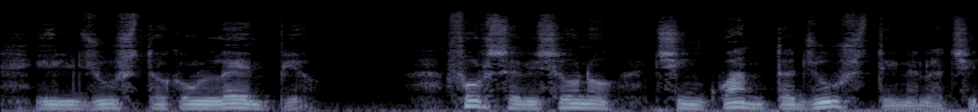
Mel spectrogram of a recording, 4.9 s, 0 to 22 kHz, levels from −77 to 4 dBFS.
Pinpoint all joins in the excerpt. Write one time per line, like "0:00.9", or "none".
none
